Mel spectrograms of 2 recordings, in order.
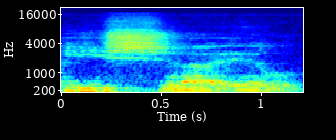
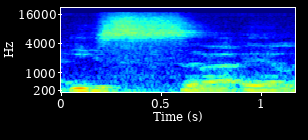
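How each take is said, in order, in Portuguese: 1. O som do meio é pronunciado como 'sh'. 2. O som do meio é pronunciado como 's'. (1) "esse Shin não é Israel" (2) "é Israel"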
